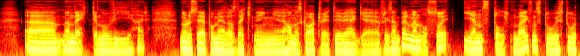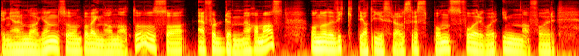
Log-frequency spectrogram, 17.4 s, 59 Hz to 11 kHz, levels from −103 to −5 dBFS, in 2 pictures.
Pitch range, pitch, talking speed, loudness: 90-110 Hz, 100 Hz, 175 wpm, -21 LUFS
